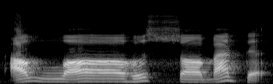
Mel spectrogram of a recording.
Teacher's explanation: Nah, itu ya, ada pantulannya itu tebal ya, pantulannya itu besar. Nah, itu disebut dengan qalqalah kubra.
